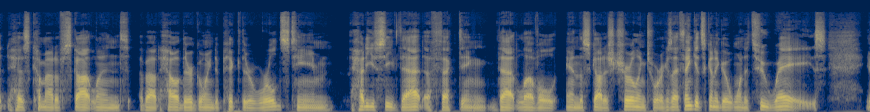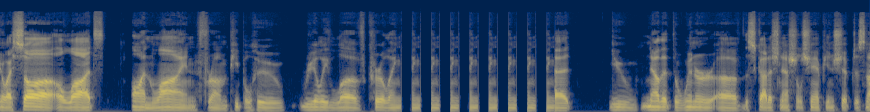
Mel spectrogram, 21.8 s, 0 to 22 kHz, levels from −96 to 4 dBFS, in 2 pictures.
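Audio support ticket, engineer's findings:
Corrupt frame concealed, 5.90–5.94 s: bit errors in one AAC frame, caught by the decoder and covered over. About 40 ms, fitting a single damaged frame.

Stutter with silent gaps, 15.90–17.82 s: likely a player or stream stall, replaying the last fragment on each retry. A 102 ms burst repeats eight times every 240 ms, separated by 139 ms of digital silence; audio in that span lost.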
